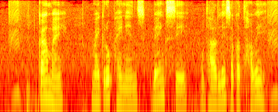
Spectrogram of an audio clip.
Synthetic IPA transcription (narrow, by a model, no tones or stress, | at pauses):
kaməj | majkɾopʰaɪnensbẽŋkseud̪ʱaɾlesəkət̪həwe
